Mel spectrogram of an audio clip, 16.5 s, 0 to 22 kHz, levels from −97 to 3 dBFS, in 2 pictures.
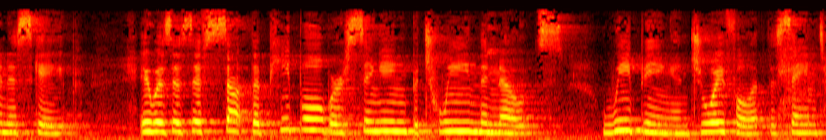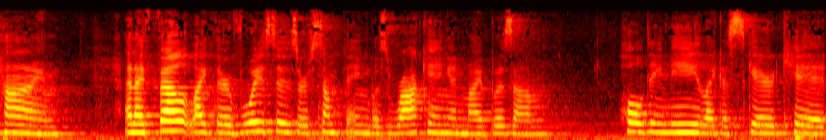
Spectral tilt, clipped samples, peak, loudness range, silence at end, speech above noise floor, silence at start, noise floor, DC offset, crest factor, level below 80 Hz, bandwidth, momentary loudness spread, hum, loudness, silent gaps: -4 dB/octave; under 0.1%; -8 dBFS; 5 LU; 0 s; 25 dB; 0 s; -51 dBFS; under 0.1%; 20 dB; -52 dBFS; 16 kHz; 10 LU; none; -27 LUFS; none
